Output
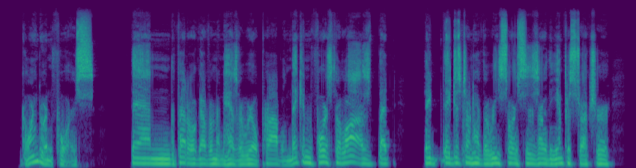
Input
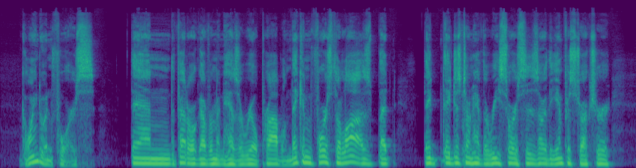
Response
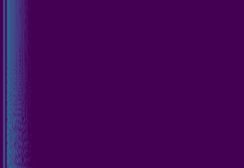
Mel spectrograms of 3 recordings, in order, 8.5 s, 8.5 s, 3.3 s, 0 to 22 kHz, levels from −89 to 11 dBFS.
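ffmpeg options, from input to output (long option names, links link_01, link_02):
-filter_complex "[0:a]agate=range=-12dB:threshold=-46dB:ratio=16:detection=peak,afwtdn=0.0355,lowshelf=frequency=440:gain=-6.5,acrossover=split=6500[link_01][link_02];[link_01]alimiter=limit=-15dB:level=0:latency=1:release=171[link_03];[link_03][link_02]amix=inputs=2:normalize=0,volume=2dB"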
